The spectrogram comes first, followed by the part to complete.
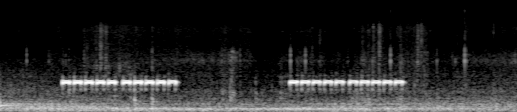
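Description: A Tesla's cabin warning chime beeping rapidly at one high pitch, in two bursts of about ten beeps each, a second and a half apart. The alert comes as FSD Beta puts up a red warning for the driver to take control. A steady low road and cabin hum runs underneath.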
